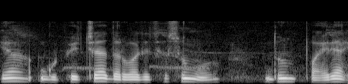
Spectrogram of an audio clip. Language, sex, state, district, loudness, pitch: Marathi, male, Maharashtra, Sindhudurg, -16 LUFS, 150 Hz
